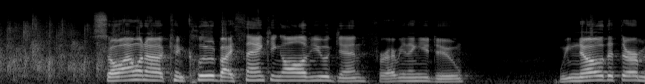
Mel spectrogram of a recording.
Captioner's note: applause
